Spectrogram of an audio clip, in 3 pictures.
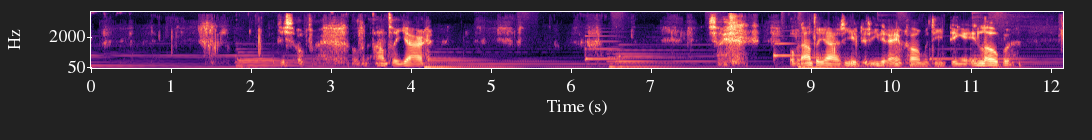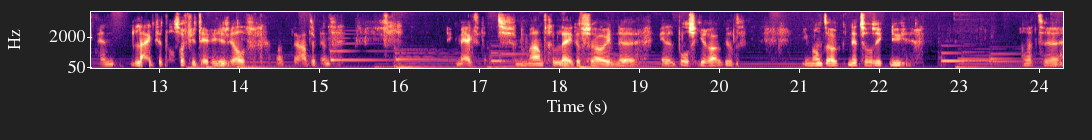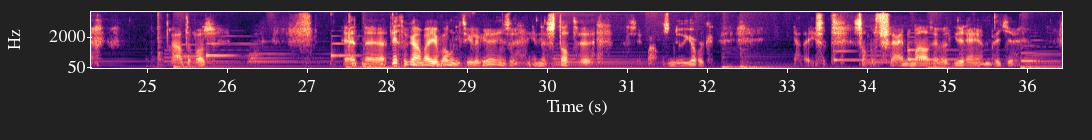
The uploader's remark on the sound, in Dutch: Met iPhone AirPodcastend door het bos. IPhone, airpods en Anchor.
